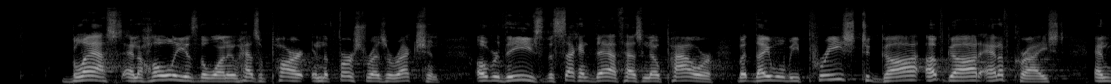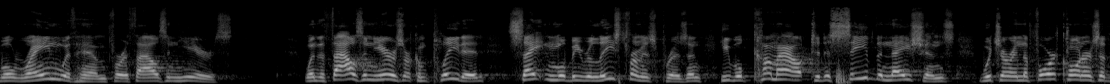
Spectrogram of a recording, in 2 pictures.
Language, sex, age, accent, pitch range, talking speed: English, male, 40-59, American, 150-200 Hz, 185 wpm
